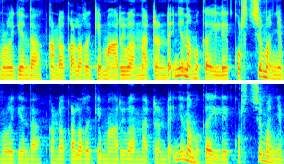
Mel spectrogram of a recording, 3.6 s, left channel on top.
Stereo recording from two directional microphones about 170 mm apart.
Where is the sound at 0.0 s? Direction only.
25° left (ahead or behind).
